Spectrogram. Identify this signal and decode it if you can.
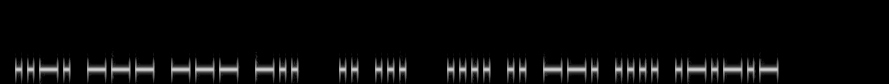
Morse code, heard as a keyed tone, about 19 wpm, 700 Hz. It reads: FOOD IS HIGH.
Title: Sentences with 3-Word Phrases - Spoken Beginning - 20wpm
